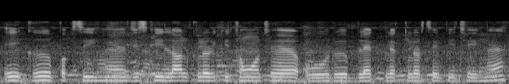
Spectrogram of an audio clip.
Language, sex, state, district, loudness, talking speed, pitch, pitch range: Hindi, female, Haryana, Jhajjar, -17 LUFS, 190 wpm, 175 Hz, 170-180 Hz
